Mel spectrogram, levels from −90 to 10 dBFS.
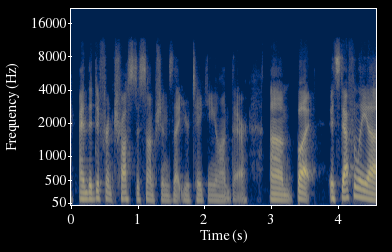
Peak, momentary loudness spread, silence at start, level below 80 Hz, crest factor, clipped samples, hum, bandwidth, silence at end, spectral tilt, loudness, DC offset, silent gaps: -6 dBFS; 12 LU; 0.1 s; -66 dBFS; 20 dB; under 0.1%; none; 12 kHz; 0 s; -4.5 dB/octave; -28 LUFS; under 0.1%; none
